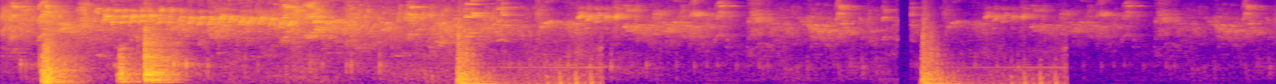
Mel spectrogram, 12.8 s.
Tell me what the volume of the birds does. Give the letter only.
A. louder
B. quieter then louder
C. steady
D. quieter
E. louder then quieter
D.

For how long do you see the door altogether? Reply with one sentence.
You can hear the door for 4 seconds altogether.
